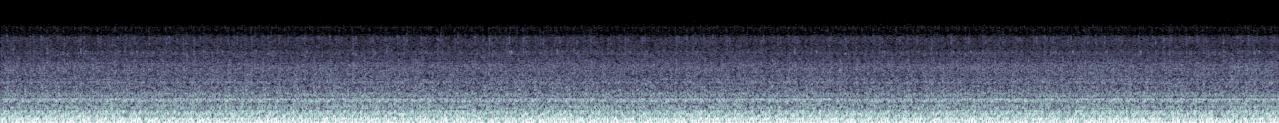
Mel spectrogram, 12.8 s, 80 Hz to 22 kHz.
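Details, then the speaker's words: 2009 Hemi 1500 TRX4 auction truck, first start after months of rebuilding: steady even low rumble, about 87 psi oil pressure, smooth regular idle while warming, no knocks, misses or jerking as before; normal idle. "it's about 87 pounds of oil pressure currently sounds nice and smooth it's coming down on an idle we're not seeing it jerk around like it was before so that's good he sounds nice and happy"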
